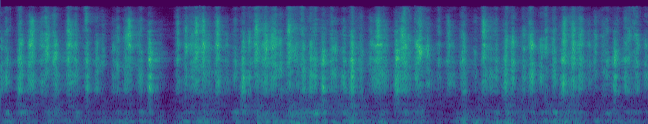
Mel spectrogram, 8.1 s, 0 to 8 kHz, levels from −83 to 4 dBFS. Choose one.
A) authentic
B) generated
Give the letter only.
B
